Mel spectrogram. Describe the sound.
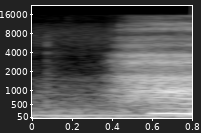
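A deep breath drawn in during a guided breathing exercise, a short airy inhale that starts softly and swells louder over under a second, cut off as it peaks.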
